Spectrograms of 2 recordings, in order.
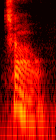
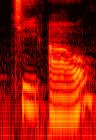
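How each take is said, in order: First: Chao as one syllable, CHOW; correct pronunciation. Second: Chiao split as chee-AH-o; wrong pronunciation. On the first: Teacher corrects learners on the Italian greeting, correct pronunciation. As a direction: say chao with a silent i. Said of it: "sino se dice". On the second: Teacher shows learners what not to say, mispronounced. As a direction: sound the i in chiao as its own syllable. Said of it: "no es". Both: Shown as a demonstration.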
